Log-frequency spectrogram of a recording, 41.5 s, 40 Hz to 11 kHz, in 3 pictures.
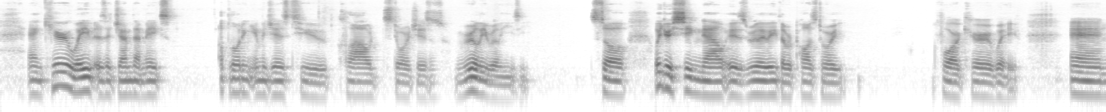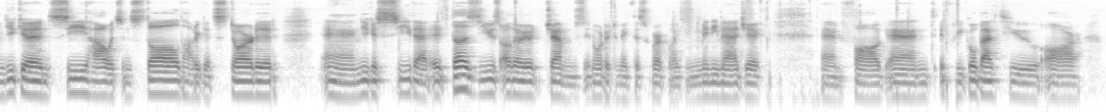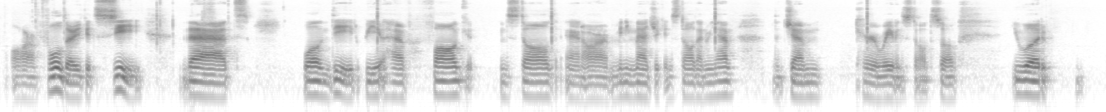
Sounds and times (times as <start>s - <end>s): Speech: 0.3s - 6.7s, 7.4s - 10.6s, 11.7s - 12.8s, 13.4s - 23.4s, 24.1s - 39.7s, 40.3s - 40.9s.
